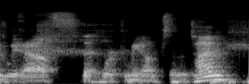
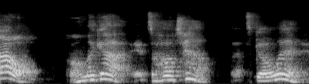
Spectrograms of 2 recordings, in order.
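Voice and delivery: high, drawn-out mock amazement; feigned surprise; 8 semitones higher, 4 dB louder, slower than usual. Coach playing a man on a walk spotting a hotel, feigned surprise. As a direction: act as if you just stumbled on it.

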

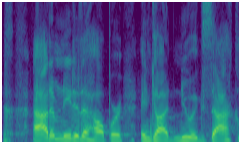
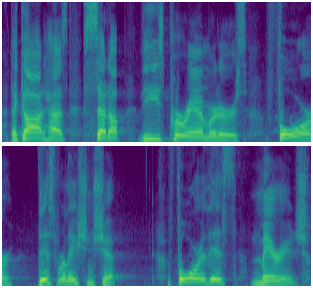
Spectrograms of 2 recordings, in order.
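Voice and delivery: normal talking voice

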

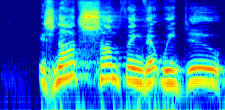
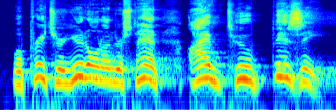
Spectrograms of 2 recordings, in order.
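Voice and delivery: higher-pitched imitated protest; excuse-making congregant; 6 semitones higher than usual. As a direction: lightly act a parishioner's protest, stretching the end.

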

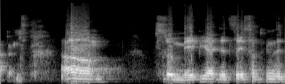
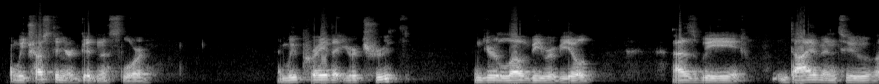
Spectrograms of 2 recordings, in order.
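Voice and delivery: soft, lower opening prayer before the sermon; 4 semitones lower, 3 dB quieter than usual. Acted. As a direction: pray quietly to God for the congregation.

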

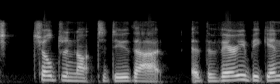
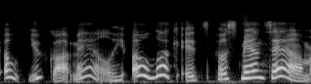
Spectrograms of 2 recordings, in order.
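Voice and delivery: put-on high, bright kids' show host voice; cheery mail guy; 9 semitones higher than usual. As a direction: play the chirpy postman on TV. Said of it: "and they're like".

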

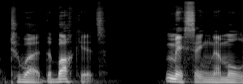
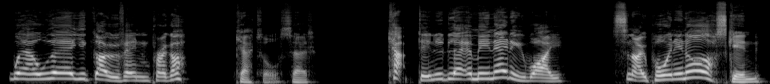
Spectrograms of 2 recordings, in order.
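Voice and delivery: higher, rough-edged friendly soldier; Kettle's voice; 12 semitones higher than usual. A narrator's reading. Kettle greeting an old friend back from the dead, jovial. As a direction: play the cheeky old comrade, teasing.

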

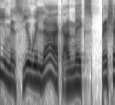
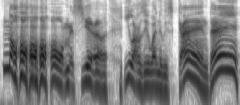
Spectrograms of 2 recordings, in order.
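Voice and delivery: hammed-up French waiter, rising eh on every line; thick mock French accent, eh after each line; comic French accent; 2 semitones lower than usual. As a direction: play the offended French waiter.

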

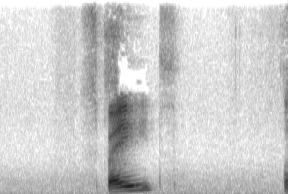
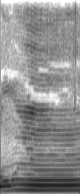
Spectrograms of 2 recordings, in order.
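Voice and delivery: drawn-out, raised mock zombie moan; slow zombie groan; 4 semitones higher, 5 dB louder than usual. Asking what kind of zombie, imitated slow groan. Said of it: "you give me that slow".

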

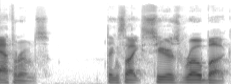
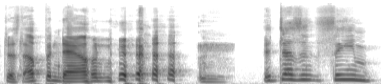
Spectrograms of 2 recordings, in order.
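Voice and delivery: laughing; 7 semitones higher, 4 dB louder than usual. Real, not acted. Host doubting corn cobs would work, laughing. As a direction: push the words out through giggles. Cracking up over corn cob.

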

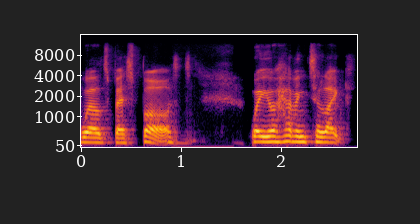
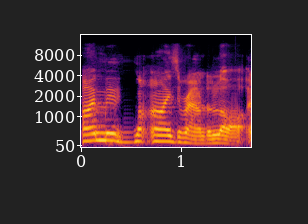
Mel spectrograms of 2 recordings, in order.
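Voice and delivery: usual speaking voice

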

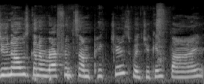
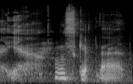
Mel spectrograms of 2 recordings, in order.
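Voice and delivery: hushed whisper, much softer; 8 semitones lower, 7 dB quieter than usual. Real, not acted. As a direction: drop to a whisper to skip it. Aside, dropping the subject.

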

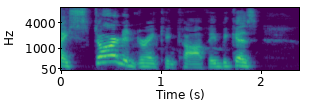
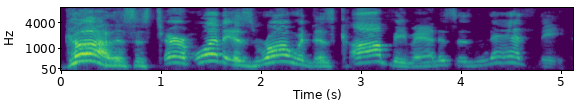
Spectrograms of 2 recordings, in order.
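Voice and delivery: loud disgusted exclamation; retold disgust at moldy coffee; disgusted outburst; 6 semitones higher, 6 dB louder than usual. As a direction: spit out the bad coffee complaint. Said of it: "and it was like".

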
